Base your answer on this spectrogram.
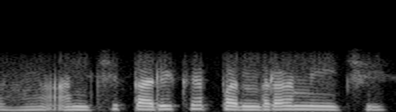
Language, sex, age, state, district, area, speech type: Marathi, female, 30-45, Maharashtra, Amravati, urban, conversation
